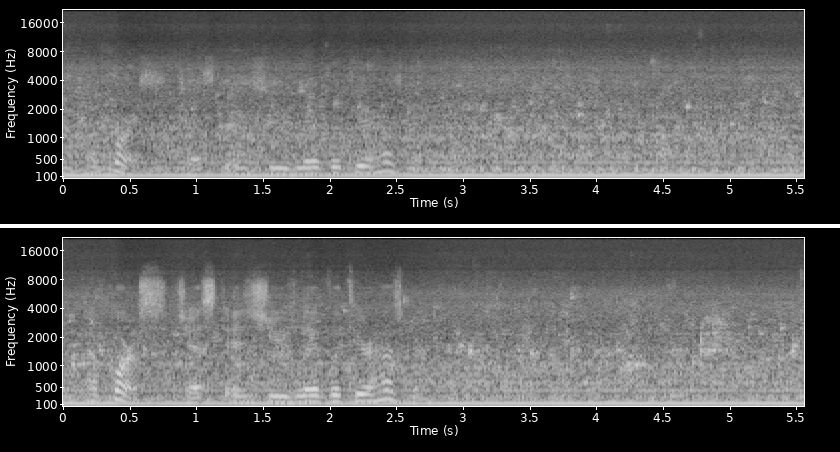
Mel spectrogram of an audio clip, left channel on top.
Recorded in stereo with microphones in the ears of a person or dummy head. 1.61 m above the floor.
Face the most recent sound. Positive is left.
turn(degrees=-60)  # may be behind; listen again after turning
